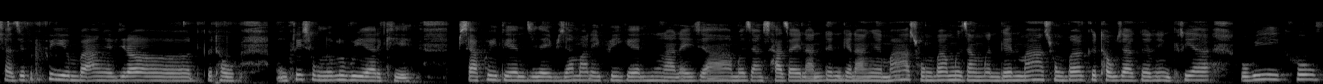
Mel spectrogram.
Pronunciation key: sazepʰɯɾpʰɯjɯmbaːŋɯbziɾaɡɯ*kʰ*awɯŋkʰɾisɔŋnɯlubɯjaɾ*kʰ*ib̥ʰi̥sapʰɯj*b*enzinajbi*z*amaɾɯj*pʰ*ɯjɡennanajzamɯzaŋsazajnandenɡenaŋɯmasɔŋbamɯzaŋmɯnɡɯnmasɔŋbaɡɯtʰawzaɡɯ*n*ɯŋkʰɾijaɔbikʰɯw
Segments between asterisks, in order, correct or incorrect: incorrect, correct, incorrect, correct, correct, correct

